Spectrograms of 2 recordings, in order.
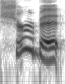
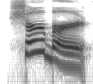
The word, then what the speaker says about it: sherbet: The frozen treat sherbet often gets an extra /r/ at the end as well: sherbert.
